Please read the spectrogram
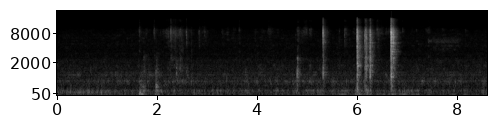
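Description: Sharp little plastic clicks and taps as a clear acrylic stamp block and a VersaFine ink pad are handled on a tabletop. They come singly at first, then in a tighter cluster about six to seven seconds in as the ink pad's plastic lid is opened.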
